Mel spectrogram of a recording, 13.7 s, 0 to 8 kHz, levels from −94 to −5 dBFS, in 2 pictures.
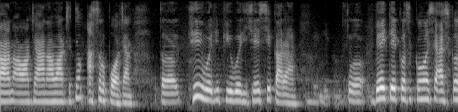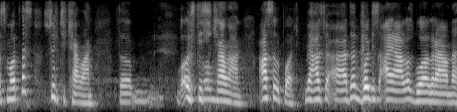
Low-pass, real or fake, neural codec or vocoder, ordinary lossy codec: none; fake; codec, 16 kHz, 2 kbps, FunCodec, trained on Chinese and English, 25 frames a second; none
